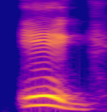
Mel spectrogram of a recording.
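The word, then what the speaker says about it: egg: এগ। এটা right pronunciation কি বলতো my dear soldiers? এগ। এগ। এগ। আমরা কিন্তু ইগ বলি, কি বলবো বলতো?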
